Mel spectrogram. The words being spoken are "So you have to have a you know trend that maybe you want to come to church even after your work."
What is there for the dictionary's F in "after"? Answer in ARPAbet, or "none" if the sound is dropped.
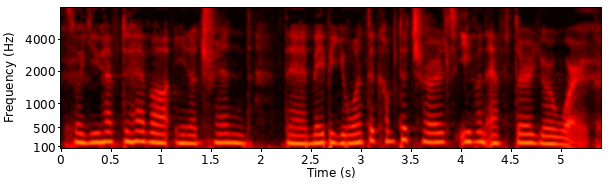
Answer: F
